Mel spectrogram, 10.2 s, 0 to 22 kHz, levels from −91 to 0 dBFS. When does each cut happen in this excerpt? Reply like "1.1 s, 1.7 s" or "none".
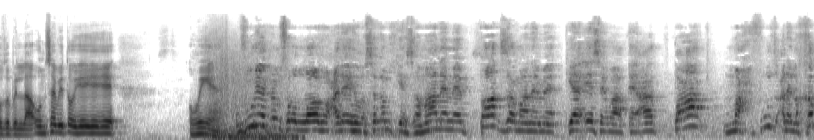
none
